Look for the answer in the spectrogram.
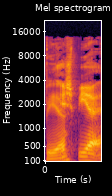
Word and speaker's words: Ishbia: Ishbia and Steve St. Andre, who are fully funding the entire $95 million contract.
